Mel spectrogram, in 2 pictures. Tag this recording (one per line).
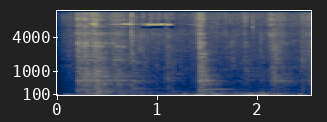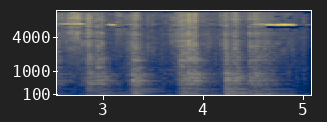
CZ
Czech
Pansk
Panska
